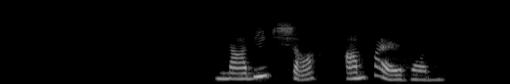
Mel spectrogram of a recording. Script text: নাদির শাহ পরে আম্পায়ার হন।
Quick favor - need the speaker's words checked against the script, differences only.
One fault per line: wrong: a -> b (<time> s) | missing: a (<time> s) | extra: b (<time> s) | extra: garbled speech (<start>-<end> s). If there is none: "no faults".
missing: পরে (3.1 s)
